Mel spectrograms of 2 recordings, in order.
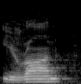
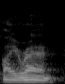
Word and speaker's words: Iran: the Iranian people but you're pronouncing our country's name wrong our country is named Iran not Iran please once and for all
